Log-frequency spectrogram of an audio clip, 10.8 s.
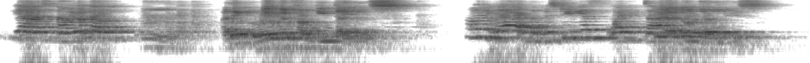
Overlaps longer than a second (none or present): none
